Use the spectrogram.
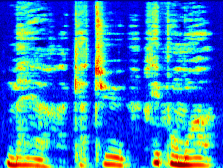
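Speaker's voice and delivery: frantic son begging for an answer; distraught cry. A narrator's reading. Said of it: "s'écria Frédéric en s'agenouillant éperdu".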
